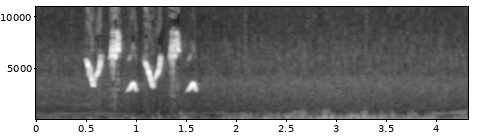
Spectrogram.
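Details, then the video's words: Singing in strong wind, a cinereous tit delivers a rapid phrase of five or six piercing high notes alternating between higher and lower pitches, followed by gusty wind roar. "Diterpa angin kencang! burung gelatik batu ini tetap gacor"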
